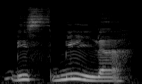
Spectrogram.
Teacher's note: با کی زیر کو لمبا نہیں کرنا اور سین کو باریک پڑھنا ہے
